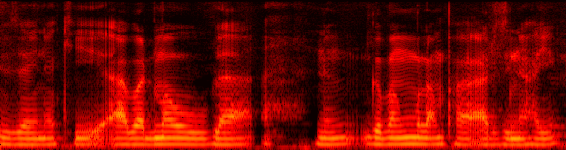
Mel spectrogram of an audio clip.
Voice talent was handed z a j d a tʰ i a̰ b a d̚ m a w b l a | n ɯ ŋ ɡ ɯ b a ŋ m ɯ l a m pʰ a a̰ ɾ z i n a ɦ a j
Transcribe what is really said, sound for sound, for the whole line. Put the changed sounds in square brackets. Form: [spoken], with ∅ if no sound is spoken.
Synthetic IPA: z a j [n] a [kʰ] i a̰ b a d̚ m a w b l a | n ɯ ŋ ɡ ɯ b a ŋ m [u] l a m pʰ a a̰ ɾ z i n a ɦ a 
